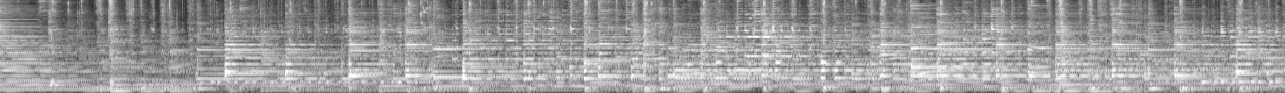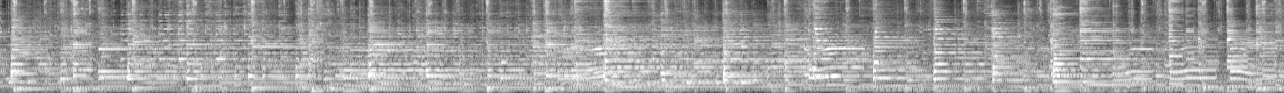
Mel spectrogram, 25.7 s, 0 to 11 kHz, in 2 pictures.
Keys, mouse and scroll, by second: 2.6 middle click, 2.9-6.7 middle drag, 6.9 middle click, 8.5 ctrl+r, 11.9-18.5 middle drag, 19.8 ctrl+r, 22.1-23.5 right drag, 22.8 KP_Decimal, 24.0 middle click, 24.3 g.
